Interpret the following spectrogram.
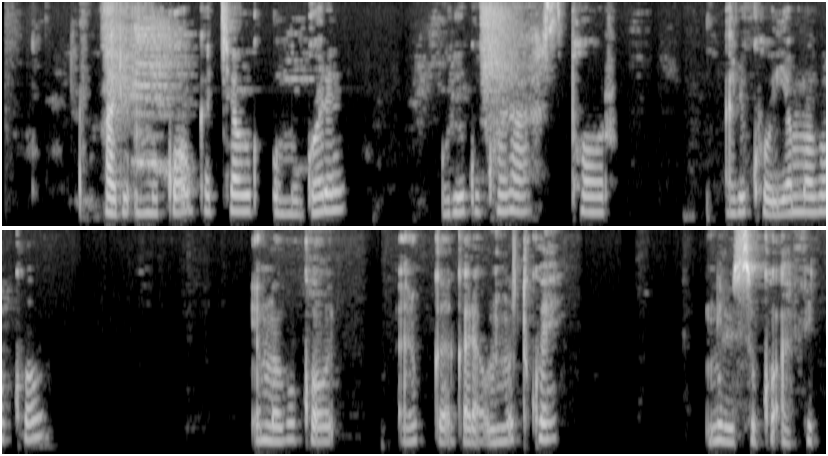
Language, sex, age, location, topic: Kinyarwanda, male, 25-35, Kigali, health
